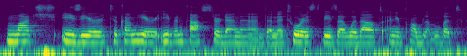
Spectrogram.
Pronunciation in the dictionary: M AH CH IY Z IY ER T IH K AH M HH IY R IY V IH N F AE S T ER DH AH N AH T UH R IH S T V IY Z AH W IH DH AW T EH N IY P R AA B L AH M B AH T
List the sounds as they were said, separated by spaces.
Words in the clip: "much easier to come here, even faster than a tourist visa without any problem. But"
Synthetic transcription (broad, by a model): M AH CH IY Z IY ER T IH K AH M HH IY R IY V IH N F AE S T ER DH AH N AH T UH R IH S T V IY Z AH W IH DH AW T EH N IY P R AA B L AH M B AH T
